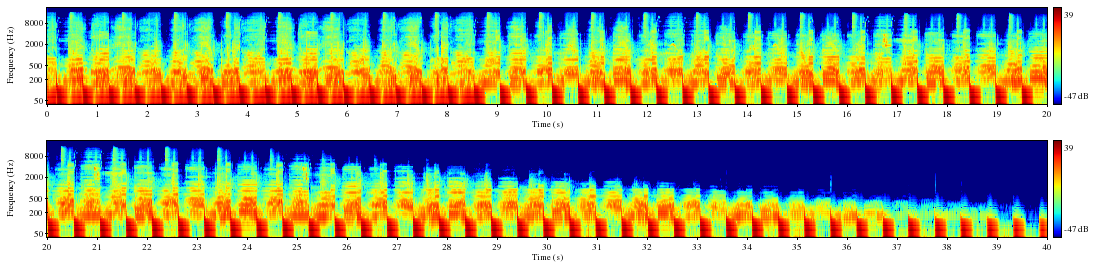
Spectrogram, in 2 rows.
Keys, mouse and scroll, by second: 0.5 x, 1.3-4.3 middle drag, 4.3 click, 5.5 click, 6.5-9.7 drag, 10.2 click, 11.5 ctrl+a, 13.1 KP_Divide, 13.8 click, 16.2 click, 17.5 KP_7, 18.3 g, 23.4-24.6 middle drag, 24.6 click, 26.3 KP_3, 27.8 g, 32.1 KP_7, 32.8 g, 36.4 click, 36.7-40.0 middle drag.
